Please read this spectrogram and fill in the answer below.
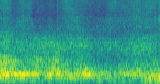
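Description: Outdoor background with no distinct event: a faint steady hum under a low, even hiss.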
